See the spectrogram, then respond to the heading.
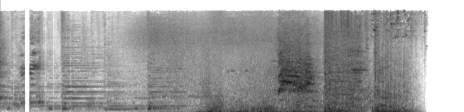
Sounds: car, vehicle, speech, music

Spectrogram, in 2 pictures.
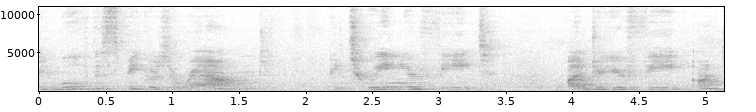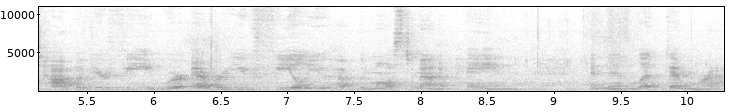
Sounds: speech

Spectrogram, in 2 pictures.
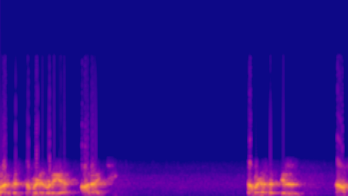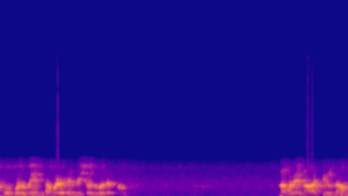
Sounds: man speaking, speech, narration

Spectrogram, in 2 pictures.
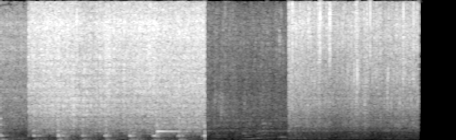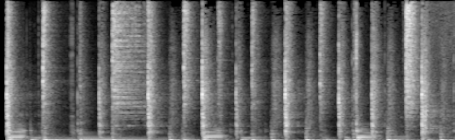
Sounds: music, speech

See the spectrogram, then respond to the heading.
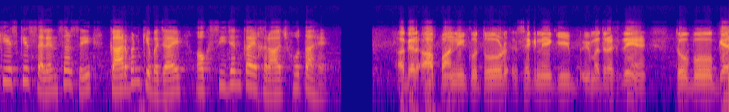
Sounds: speech

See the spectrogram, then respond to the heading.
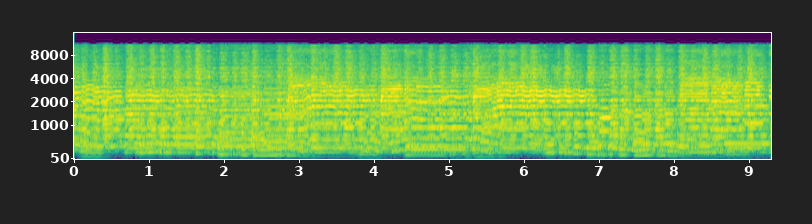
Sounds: clarinet, brass instrument

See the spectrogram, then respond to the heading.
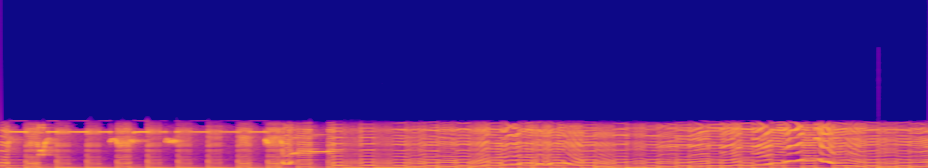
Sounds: tapping (guitar technique), music

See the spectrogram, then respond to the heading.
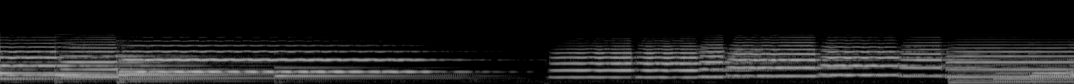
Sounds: playing cornet

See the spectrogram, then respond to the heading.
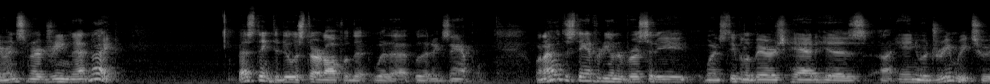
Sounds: speech, inside a small room

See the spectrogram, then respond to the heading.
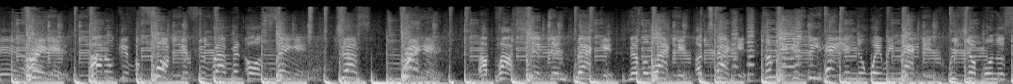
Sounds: music

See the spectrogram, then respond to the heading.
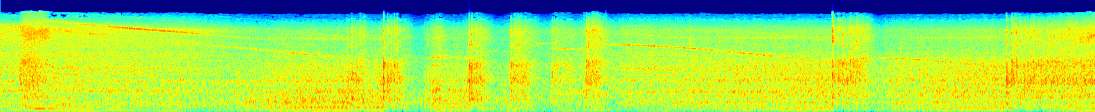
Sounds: truck, engine

